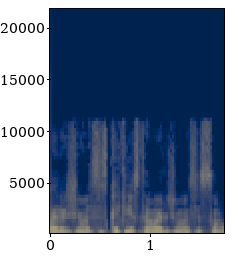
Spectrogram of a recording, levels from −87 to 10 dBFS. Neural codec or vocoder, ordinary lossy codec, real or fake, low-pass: codec, 44.1 kHz, 2.6 kbps, SNAC; MP3, 48 kbps; fake; 14.4 kHz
